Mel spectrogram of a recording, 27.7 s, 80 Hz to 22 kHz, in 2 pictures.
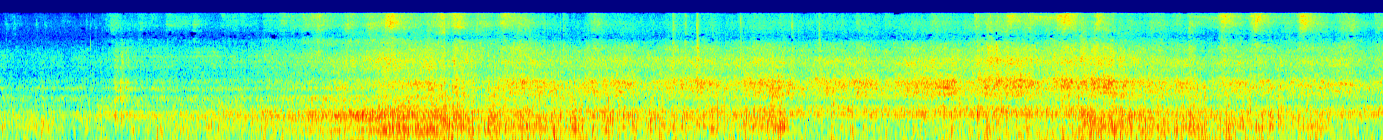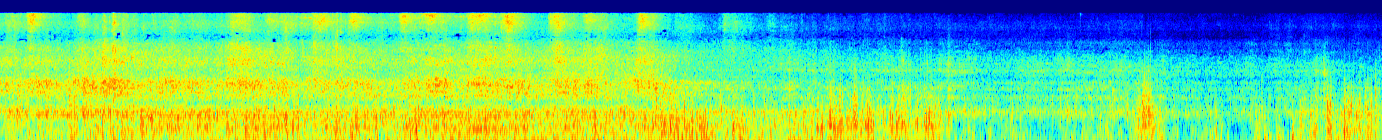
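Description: Express train hauled by a WAP-7 electric locomotive running through at speed without sounding its horn. The noise builds over the first few seconds as it arrives, stays loud for about 17 seconds as the long rake of sleeper coaches passes, then fades as the train draws away.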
